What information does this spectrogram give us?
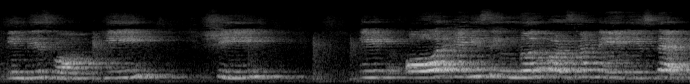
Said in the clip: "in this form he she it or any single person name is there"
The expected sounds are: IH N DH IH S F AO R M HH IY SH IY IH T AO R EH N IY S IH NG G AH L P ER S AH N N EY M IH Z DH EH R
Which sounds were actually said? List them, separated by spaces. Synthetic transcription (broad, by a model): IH N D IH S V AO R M HH IY SH IY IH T AO R EH N IY S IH NG G AH L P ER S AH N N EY IH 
